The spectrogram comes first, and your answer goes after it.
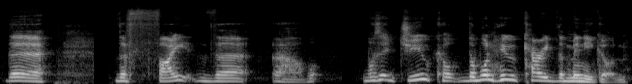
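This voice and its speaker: Male podcast co-host, slightly high voice, casual film chat. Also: animated, measured pace.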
